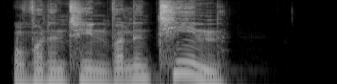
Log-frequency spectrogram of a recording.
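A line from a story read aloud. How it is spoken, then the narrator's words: Called out. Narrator (German): rief er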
